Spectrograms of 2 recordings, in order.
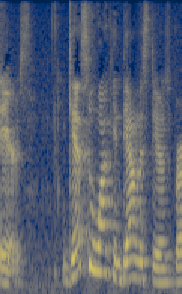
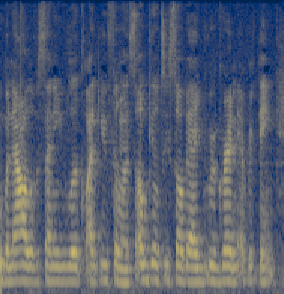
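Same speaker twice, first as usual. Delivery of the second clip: usual speaking voice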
